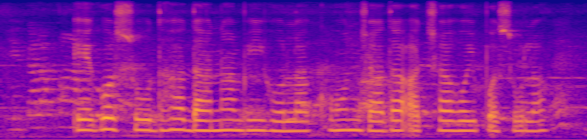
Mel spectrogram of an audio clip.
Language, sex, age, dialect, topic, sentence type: Magahi, female, 25-30, Western, agriculture, question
